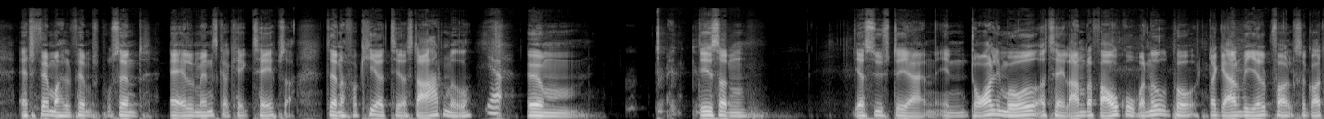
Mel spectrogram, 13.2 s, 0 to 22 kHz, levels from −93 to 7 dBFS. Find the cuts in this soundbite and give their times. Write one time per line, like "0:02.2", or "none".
none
